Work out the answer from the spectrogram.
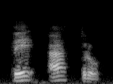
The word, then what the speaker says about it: teatro: Teatro. Si ustedes se fijan, teatro. Es trisílabo, perdón. Teatro. Son tres sílabas y si ustedes pueden verificar la palabra, sí tiene un diptongo.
